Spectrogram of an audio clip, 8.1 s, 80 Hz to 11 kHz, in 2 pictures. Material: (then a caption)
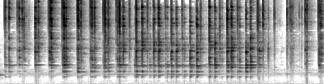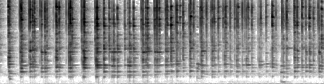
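Glass. A clear, hollow square glass water bottle, partly filled with water and held in the hands, is tapped rapidly with long nails. The result is a fast, steady stream of short, bright glassy clicks that die away almost instantly, with a ringing tone around 2.6 kHz. A faint low hum sits underneath the taps.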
